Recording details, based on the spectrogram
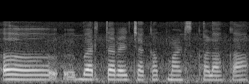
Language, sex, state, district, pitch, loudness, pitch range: Kannada, female, Karnataka, Raichur, 220 Hz, -17 LUFS, 210-225 Hz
